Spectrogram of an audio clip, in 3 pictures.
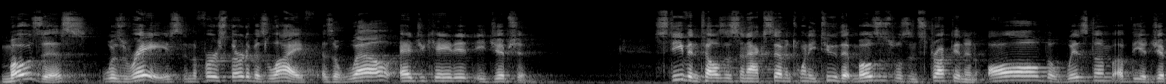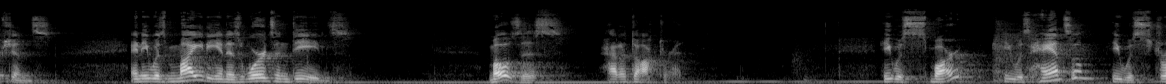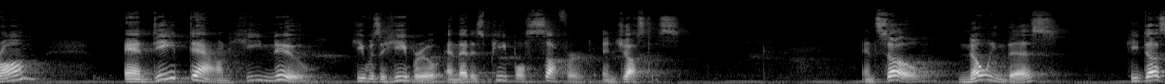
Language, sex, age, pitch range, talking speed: English, male, 40-59, 105-155 Hz, 125 wpm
